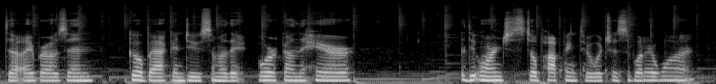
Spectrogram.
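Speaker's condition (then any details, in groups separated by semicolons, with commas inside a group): No condition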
